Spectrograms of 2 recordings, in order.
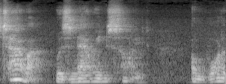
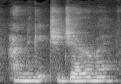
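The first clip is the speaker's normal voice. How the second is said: ordinary delivery, nothing marked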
